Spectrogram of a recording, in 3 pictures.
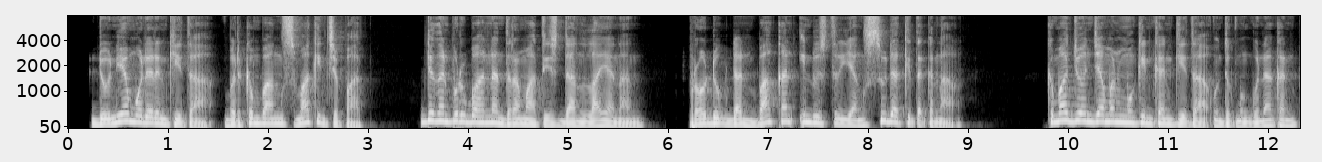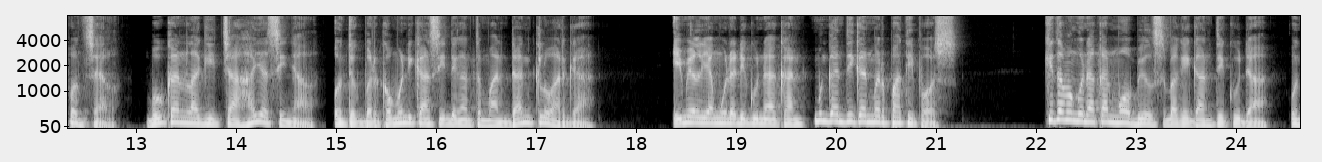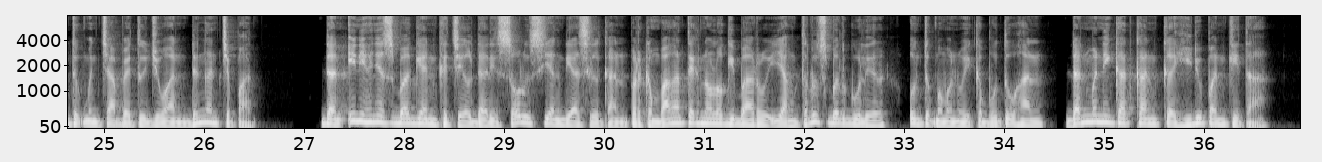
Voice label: Indonesian Bahasa Male VO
